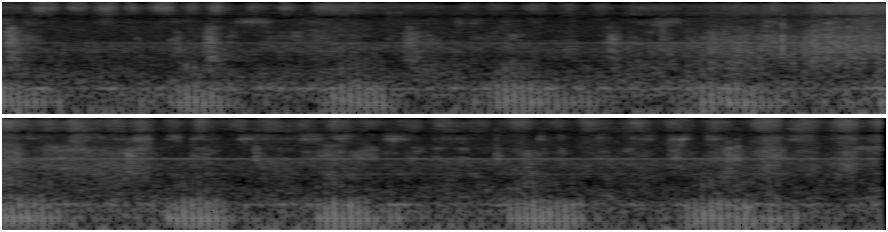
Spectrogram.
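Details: Black cat being affectionate (a black mix male called Mugi, living indoors): a deep rhythmic purr in regular pulses about every three quarters of a second, with faint rustling and room hum behind.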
